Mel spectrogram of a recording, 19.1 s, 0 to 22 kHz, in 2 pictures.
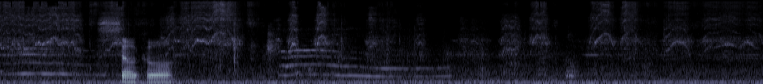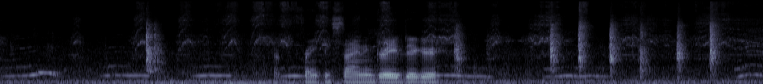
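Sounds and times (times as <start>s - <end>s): child whining and crying: 0.0s - 1.5s, 3.4s - 13.4s, 15.0s - 17.4s, 18.6s - 19.0s.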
